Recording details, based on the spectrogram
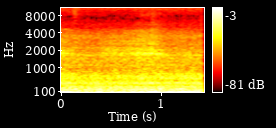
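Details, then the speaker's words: Diesel air heater in off-grid bus at 8000 ft, running on low speed blowing hot air: steady low hum, no fuel pump ticking after the pump clicking fix. "but you can't even hear it now it makes me happier than you'll know"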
